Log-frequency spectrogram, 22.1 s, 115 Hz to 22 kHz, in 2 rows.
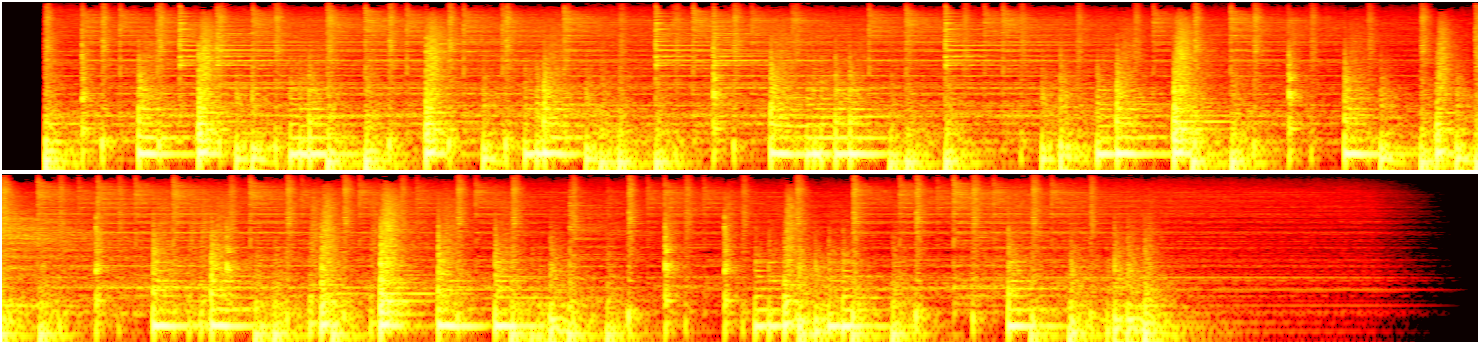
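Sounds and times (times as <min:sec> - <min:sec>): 
modern jazz music: 0:00.3 - 0:20.2.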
